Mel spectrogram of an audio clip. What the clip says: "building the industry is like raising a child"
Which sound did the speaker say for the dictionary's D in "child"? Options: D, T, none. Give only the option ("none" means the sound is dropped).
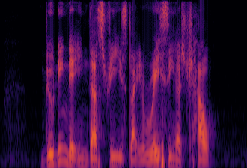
none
